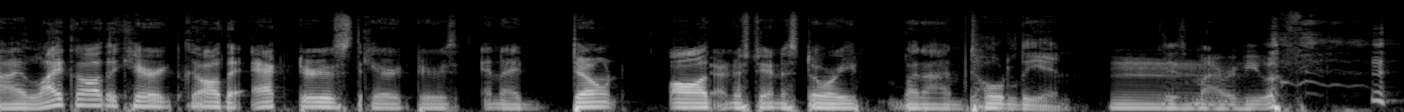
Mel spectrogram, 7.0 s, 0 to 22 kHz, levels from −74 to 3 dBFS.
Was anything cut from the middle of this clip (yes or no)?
yes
